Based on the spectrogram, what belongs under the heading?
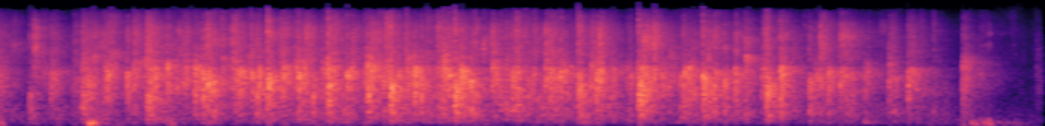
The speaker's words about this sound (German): die Sie jetzt bitte mit einem herzlichen Applaus hier vorne begrüßen.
